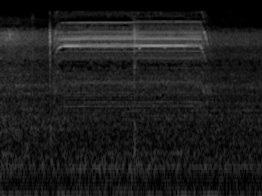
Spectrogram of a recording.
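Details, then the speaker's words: Hyundai Getz with LPG after replacing the fuel pump and filter, timing belt, plugs and rebuilding the LPG reducer: switching to petrol, a thin high electric whir runs about two seconds and stops cleanly. Owner suspects the pump only runs while cranking. Normal fuel pump priming. "працює тепер заводжу на бензині а бензину там Поки що нема тепер є коли система вже накачалась все працює"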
